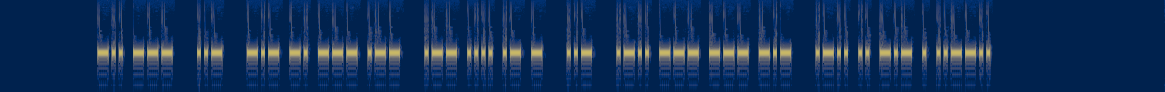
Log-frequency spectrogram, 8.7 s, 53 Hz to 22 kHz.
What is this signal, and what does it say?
Morse code, heard as a keyed tone, about 47 wpm, 700 Hz. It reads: DO U KNOW WHAT U LOOK LIKE?
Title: Sentences from Top 100 Words and Abbreviations 45wpm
